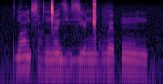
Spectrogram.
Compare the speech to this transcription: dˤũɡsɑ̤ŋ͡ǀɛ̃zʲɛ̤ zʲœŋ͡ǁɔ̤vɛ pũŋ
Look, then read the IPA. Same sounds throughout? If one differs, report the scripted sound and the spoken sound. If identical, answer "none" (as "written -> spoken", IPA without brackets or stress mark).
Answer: none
